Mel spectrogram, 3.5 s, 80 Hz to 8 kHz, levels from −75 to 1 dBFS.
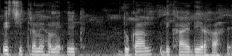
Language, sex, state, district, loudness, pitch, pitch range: Hindi, male, West Bengal, Alipurduar, -18 LUFS, 120 Hz, 115-130 Hz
